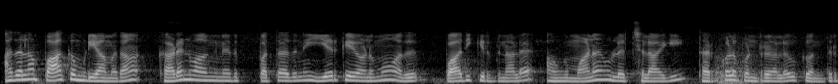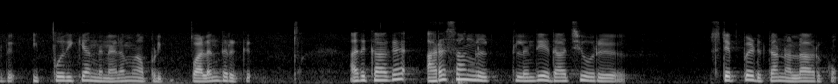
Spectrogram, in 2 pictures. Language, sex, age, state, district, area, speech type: Tamil, male, 18-30, Tamil Nadu, Krishnagiri, rural, spontaneous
